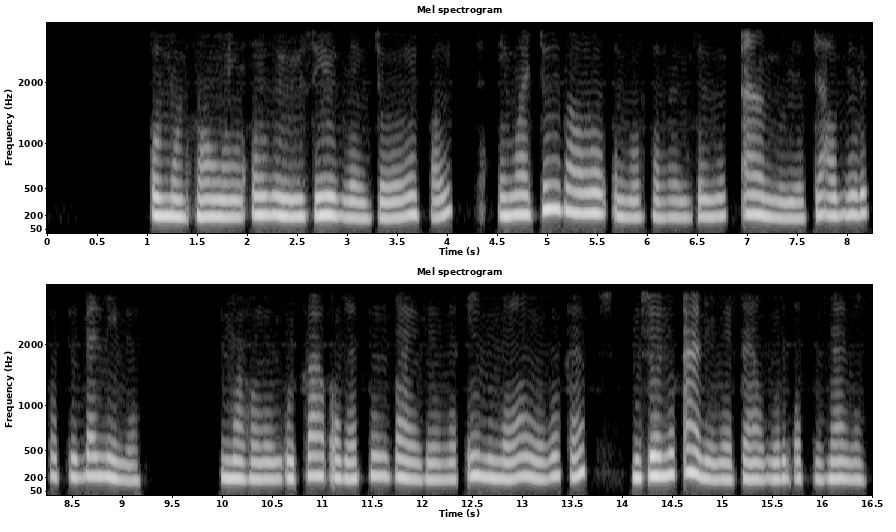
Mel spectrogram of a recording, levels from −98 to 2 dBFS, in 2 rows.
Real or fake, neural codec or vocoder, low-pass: fake; codec, 16 kHz, 0.5 kbps, FunCodec, trained on LibriTTS, 25 frames a second; 3.6 kHz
